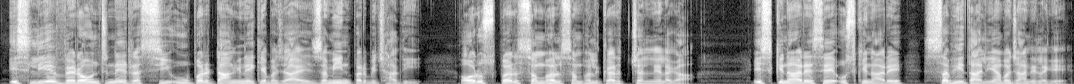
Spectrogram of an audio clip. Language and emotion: Urdu, neutral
